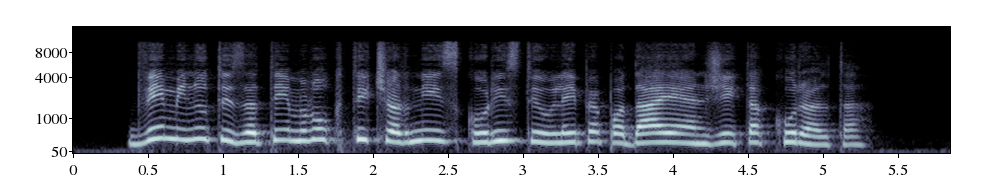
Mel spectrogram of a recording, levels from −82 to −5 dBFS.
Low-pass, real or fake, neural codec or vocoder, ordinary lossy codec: 10.8 kHz; fake; codec, 16 kHz in and 24 kHz out, 0.9 kbps, LongCat-Audio-Codec, fine tuned four codebook decoder; none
